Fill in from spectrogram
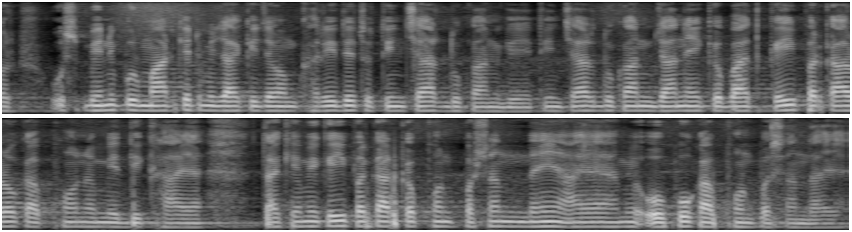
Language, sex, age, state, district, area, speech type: Hindi, male, 18-30, Bihar, Darbhanga, rural, spontaneous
